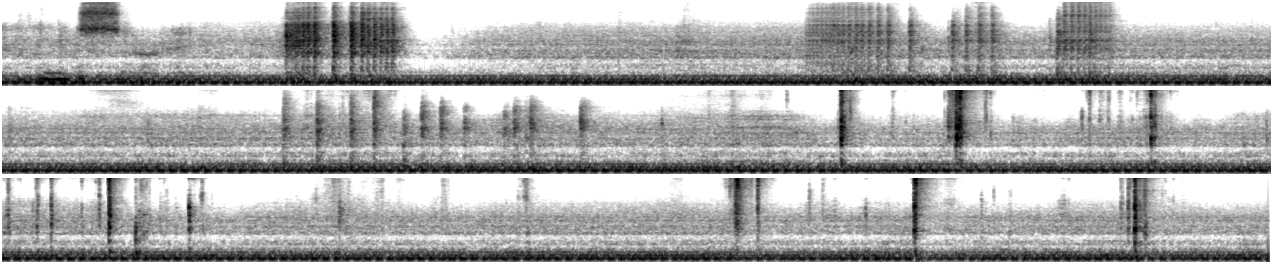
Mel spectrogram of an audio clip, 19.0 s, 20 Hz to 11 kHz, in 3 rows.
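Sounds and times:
low hum: 0.0s - 19.0s
puzzle parts clicking and snapping: 10.5s - 13.7s, 16.3s - 17.5s, 18.3s - 18.6s.

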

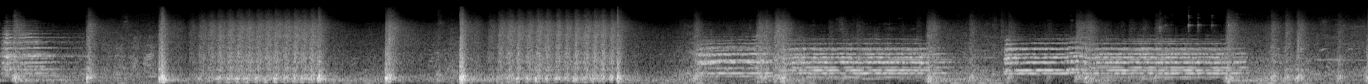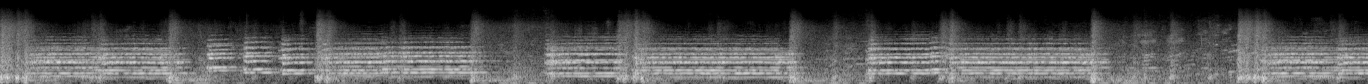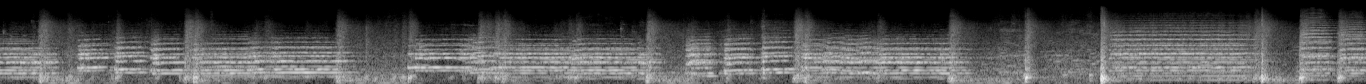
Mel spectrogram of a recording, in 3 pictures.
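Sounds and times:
sharp drum strikes: 0.0s - 8.0s, 10.8s - 14.2s, 15.3s - 15.9s, 21.6s - 22.2s, 24.6s - 28.3s, 33.8s - 34.3s, 36.8s - 38.8s, 39.8s - 41.0s
cornets and low brass chords: 0.0s - 13.0s, 13.6s - 25.4s, 26.0s - 37.3s, 38.4s - 41.0s.

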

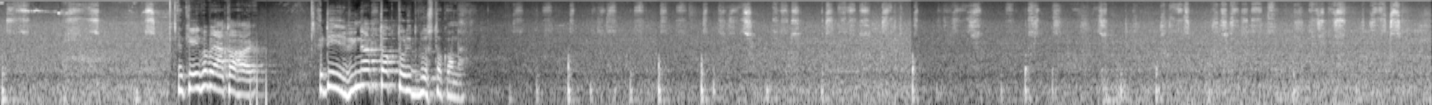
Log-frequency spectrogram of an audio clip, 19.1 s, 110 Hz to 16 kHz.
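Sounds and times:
marker pen tapping and squeaking: 0.0s - 0.4s, 6.8s - 18.8s
background hiss and hum: 0.0s - 19.0s.

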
